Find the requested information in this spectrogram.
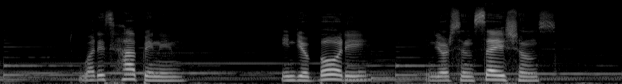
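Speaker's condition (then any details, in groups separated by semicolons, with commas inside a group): No condition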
